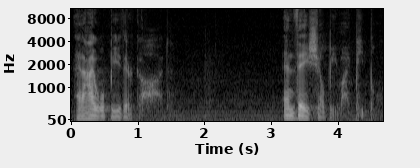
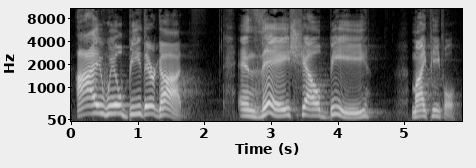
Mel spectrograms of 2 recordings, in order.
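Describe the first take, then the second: First: Hushed whisper. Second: Much louder and higher, drawn out slowly; slow, ringing proclamation. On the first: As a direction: let the promise fall to a whisper. Climax after shouted verse. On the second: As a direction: proclaim each word like a herald. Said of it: "Now that last". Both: Acted.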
